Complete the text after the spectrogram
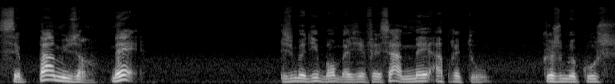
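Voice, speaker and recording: Speaking at a fairly slow pace, a man has a dark, mellow tone at a medium pitch with ordinary pitch variation. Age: 80s+. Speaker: retired pastor. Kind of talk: interview testimony. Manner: halting.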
